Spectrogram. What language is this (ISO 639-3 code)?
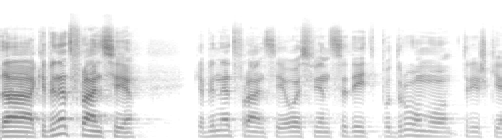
ukr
